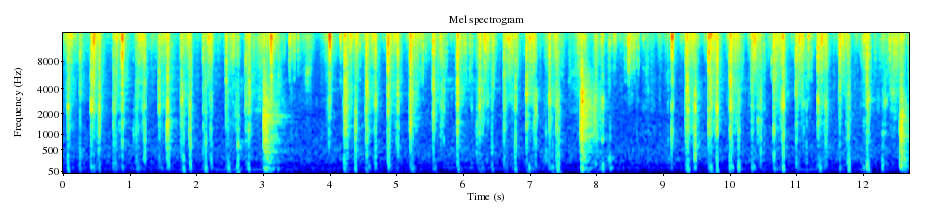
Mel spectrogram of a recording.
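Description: Tarot-style cards shuffled by hand for a reading, giving rapid close riffling and flicking clicks in repeated bursts with brief pauses, loud and alone with no talk.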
